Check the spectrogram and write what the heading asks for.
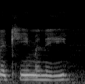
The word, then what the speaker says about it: Achimenes: n e s and my understanding is you don't pronounce the last s um and they come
